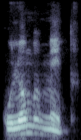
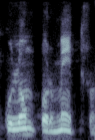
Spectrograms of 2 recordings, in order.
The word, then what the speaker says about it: coulomb metro: La unidad del momento dipolar eléctrico es el coulomb metro, así se pronuncia, coulomb metro. No se dice coulomb por metro, ¿no? Es coulomb metro.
